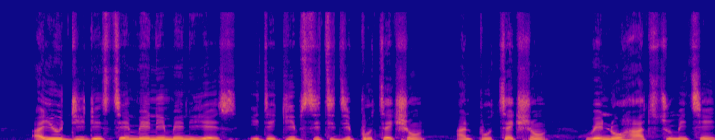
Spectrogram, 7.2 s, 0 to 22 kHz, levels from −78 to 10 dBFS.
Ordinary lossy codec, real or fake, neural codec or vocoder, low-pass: none; real; none; none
